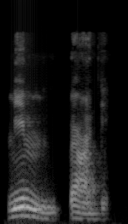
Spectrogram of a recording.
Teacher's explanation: Nah, kemudian kemungkinan yang ketiga, nunnya berubah. Jadi dari nun menjadi mim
